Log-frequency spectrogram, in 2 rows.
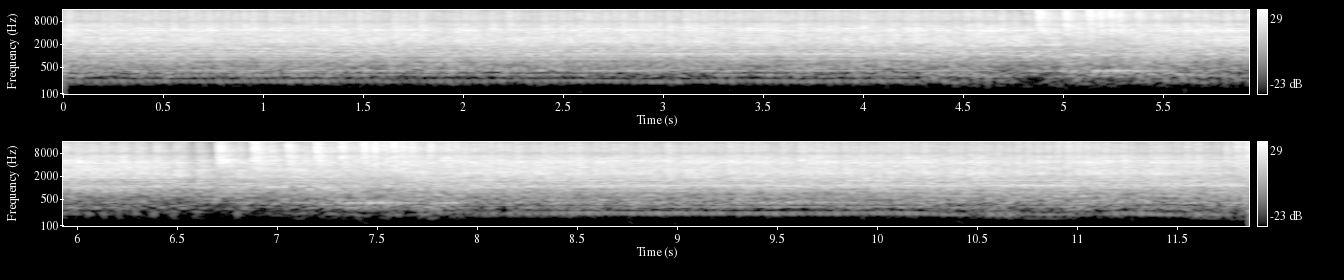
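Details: Craftsman DYT4000 riding mower after sitting about 2.5 years, started with only fresh gas and a little choke: small single-cylinder engine runs steadily at fairly constant speed, no misses or knocks; sounds good. Normal running after long storage.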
